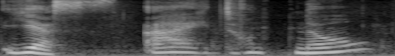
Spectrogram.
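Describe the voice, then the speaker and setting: A woman from Syria with an Arabic accent, a native Arabic speaker, talking earnestly and haltingly as a guest in a conversational interview. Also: on the high side, expressive, darkish tone, slightly rough. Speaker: interview guest, real estate agent.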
